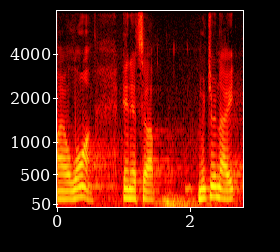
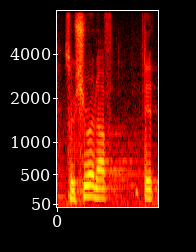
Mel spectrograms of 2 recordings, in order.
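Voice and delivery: normal talking voice

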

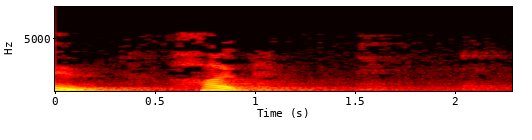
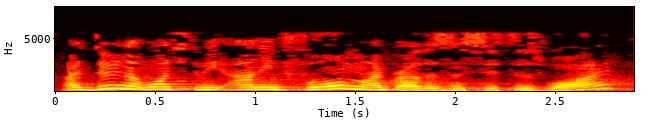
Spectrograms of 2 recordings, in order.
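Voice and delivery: higher, louder preaching, slowing on the questions; full-force preaching; 7 semitones higher, 5 dB louder than usual. Acted. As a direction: preach with rising urgency.

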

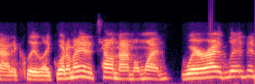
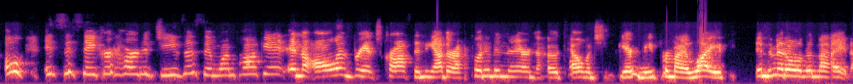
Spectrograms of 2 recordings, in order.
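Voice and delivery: frightened sister; 6 semitones higher than usual. Retold or imitated. Sister voiced in exorcism story.

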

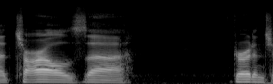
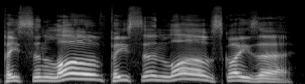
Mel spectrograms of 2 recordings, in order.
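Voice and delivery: higher, slow Ringo voice; [name] impression; 6 semitones higher, 4 dB louder, slower than usual. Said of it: "You gotta do Ringo on a much higher register".

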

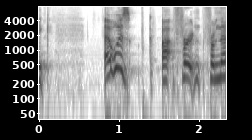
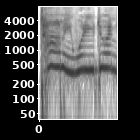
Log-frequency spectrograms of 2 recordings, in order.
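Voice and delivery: put-on high-pitched mother calling to her child; retold motherly alarm; alarmed mom; 10 semitones higher than usual. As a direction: imitate a mom flying upstairs, voice pitched up.

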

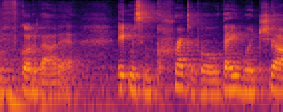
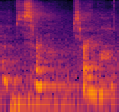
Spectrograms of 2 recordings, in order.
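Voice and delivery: whispering; 5 dB quieter, faster than usual. Retold or imitated. Shocked on hearing the news.

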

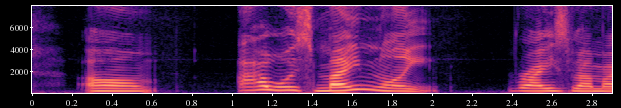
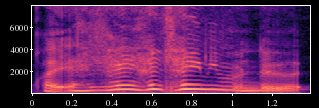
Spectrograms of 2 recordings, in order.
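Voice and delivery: normal talking voice

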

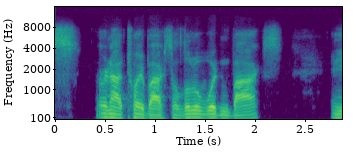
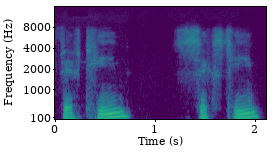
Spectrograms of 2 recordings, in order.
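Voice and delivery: very soft, half to himself; counting aloud quietly; 15 dB quieter, much slower than usual. Acted. Barkeep counting sheep to himself, very quietly. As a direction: count softly under your breath. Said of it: "you hear him, like".

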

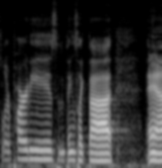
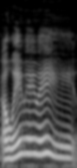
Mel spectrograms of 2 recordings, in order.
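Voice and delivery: mock sudden interest; 10 semitones higher than usual. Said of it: "And now she's like".

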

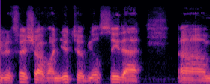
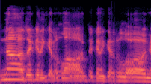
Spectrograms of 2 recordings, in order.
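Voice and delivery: retold insistent protest, higher pitch; arguing back; 8 semitones higher than usual. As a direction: mildly argue back, voice lifted high. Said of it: "argue with everybody".

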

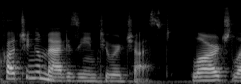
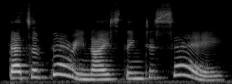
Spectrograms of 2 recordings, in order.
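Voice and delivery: beaming; 10 semitones higher, 3 dB louder than usual. A narrator's reading. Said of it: "beamed Luna".

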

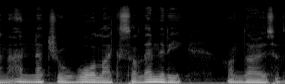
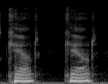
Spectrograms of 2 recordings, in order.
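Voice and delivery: higher-pitched call, only mildly shouted; 7 semitones higher than usual. A narrator's reading. Wounded officer hailing the Count, mild narrated shout. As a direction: call for the Count's attention, raised but restrained. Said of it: "shouted Berg".

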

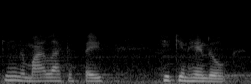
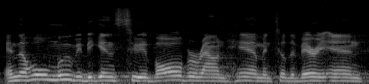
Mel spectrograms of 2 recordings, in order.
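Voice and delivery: usual speaking voice

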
